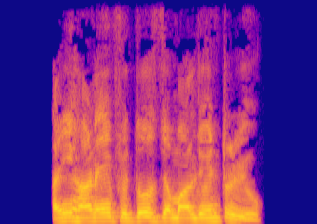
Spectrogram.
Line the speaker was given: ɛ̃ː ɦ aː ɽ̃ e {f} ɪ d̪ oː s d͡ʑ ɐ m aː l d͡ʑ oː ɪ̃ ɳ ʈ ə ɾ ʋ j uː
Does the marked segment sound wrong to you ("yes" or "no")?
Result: no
